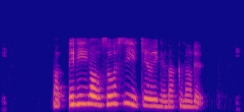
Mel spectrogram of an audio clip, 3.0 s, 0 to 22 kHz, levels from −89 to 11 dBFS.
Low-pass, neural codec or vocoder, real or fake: 5.4 kHz; codec, 24 kHz, 0.9 kbps, WavTokenizer, medium music audio release; fake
